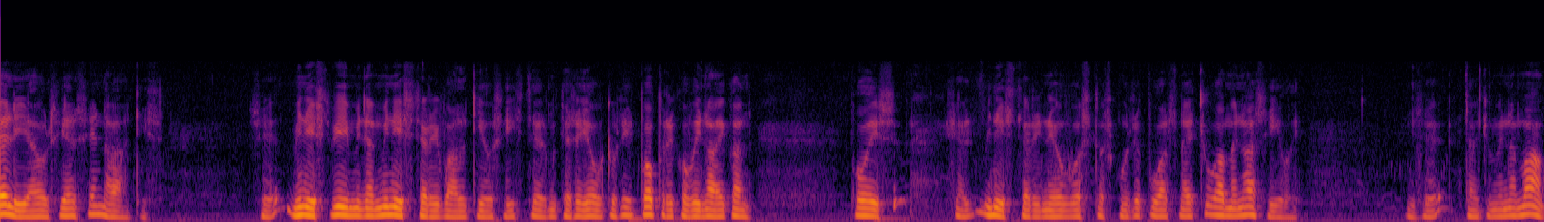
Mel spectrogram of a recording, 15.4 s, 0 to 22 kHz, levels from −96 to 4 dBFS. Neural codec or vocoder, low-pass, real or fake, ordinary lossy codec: none; 7.2 kHz; real; none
